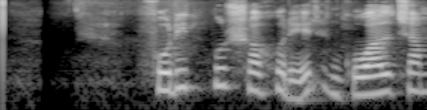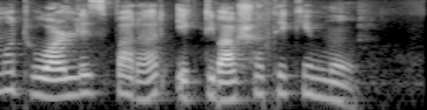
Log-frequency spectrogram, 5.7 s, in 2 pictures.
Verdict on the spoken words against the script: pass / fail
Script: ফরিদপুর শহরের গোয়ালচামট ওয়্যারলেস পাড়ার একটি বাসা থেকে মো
pass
